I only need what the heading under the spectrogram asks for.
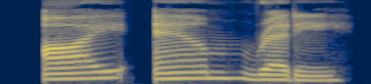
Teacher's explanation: I am ready. The voice falls naturally at the end.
